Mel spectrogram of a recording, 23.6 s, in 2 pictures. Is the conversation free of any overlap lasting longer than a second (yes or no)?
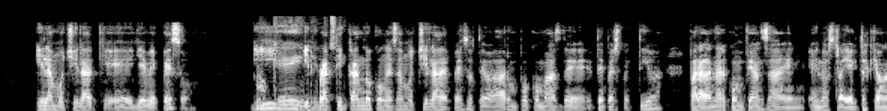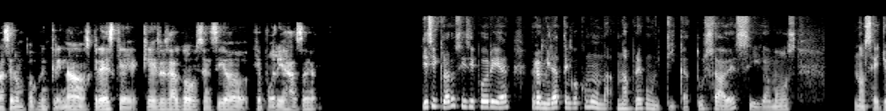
no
